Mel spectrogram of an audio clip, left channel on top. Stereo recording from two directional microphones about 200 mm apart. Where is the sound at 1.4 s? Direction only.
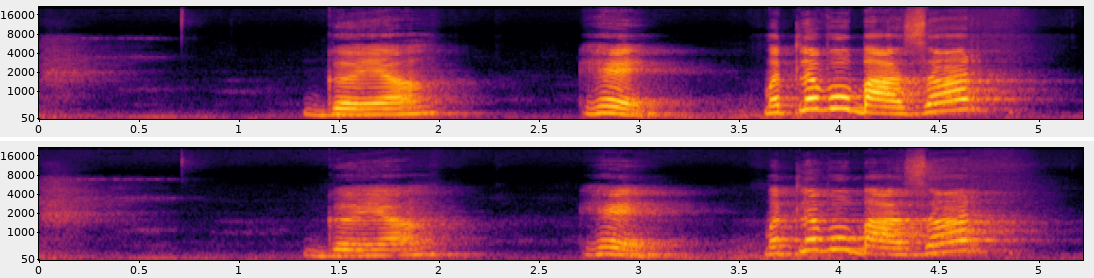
55° left (ahead or behind).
